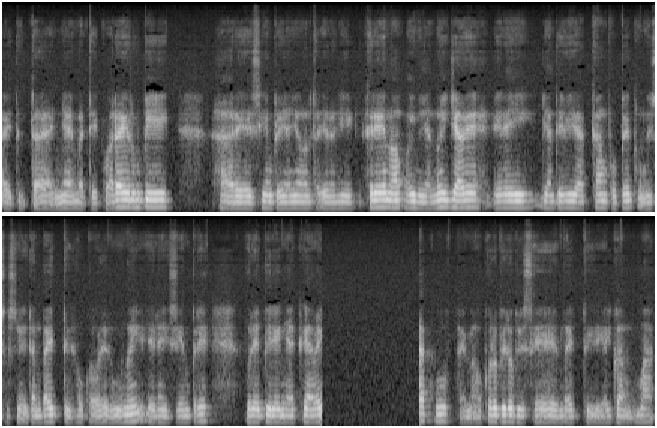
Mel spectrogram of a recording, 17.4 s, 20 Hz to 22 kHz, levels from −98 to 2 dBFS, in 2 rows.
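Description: At 12.94 s the speech cuts out abruptly in an audio dropout to a faint residue, likely a lost feed into a still-live path. Hiss roughly 35 dB down fills 1.31 s, showing as a sharp-edged, near-flat waveform and a faint broadband spectrogram band, until "jaema jokoropiropi se" at 14.26 s.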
